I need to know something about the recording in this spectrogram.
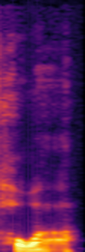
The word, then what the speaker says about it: Hawa: doing right but like it's not pronounced that way it's it's hawa yeah um so it'd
